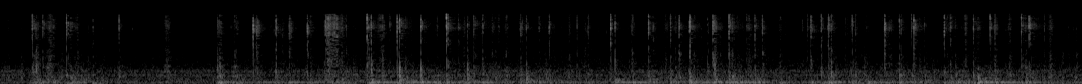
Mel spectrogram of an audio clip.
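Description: Long acrylic nails and fingertips type on the hollow key caps of a dark grey plastic laptop keyboard. The result is a steady run of quick, bright clicks and sharp nail taps that stop at once, over a soft low thud from the keys bottoming out.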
